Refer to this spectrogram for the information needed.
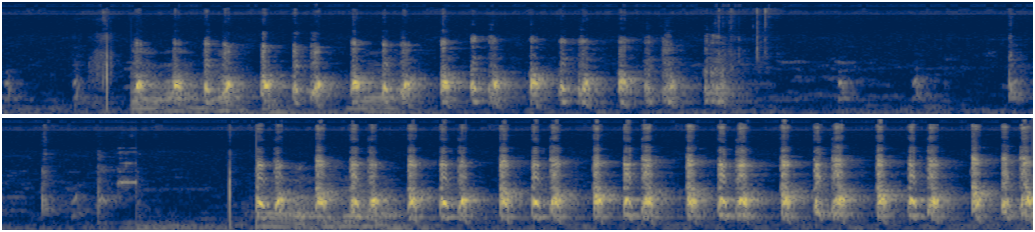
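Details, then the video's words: Chukar partridge, apparently female, giving rapid, harsh clucking chuk notes around two per second in two bursts separated by a short pause with faint knocks. "chakor na dil sa awaza nikli khobsurat awaz keklik sesi chakor"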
